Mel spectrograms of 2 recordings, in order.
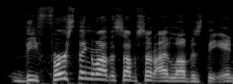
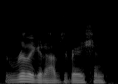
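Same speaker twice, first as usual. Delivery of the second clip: much softer, quicker repeat of "A really good observation"; "A really good observation" said again as a soft, quick, lower aside; quiet fast echo; 12 semitones lower, 13 dB quieter, faster than usual. Shown as a demonstration. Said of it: "That's, that's a really good observation".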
